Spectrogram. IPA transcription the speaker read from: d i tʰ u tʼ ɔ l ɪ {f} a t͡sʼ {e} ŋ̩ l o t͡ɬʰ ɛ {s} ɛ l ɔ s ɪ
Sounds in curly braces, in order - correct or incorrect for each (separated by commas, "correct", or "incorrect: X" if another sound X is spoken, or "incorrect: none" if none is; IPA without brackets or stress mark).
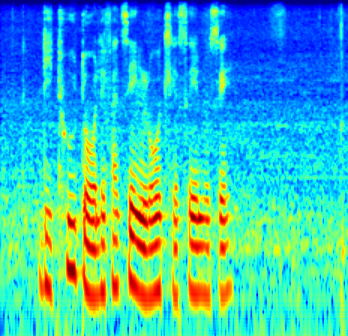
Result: correct, correct, correct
